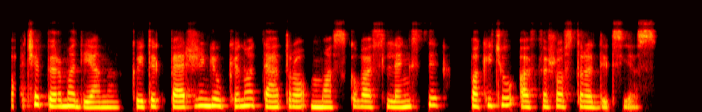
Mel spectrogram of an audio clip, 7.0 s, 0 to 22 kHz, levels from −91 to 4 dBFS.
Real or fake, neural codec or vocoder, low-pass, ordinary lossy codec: real; none; 7.2 kHz; Opus, 24 kbps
